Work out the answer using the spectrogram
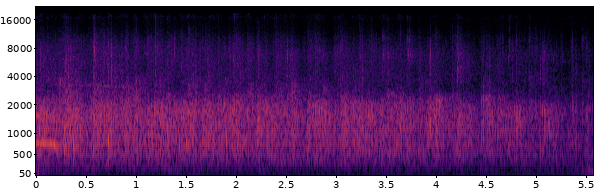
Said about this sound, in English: Give her one more hand of applause.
